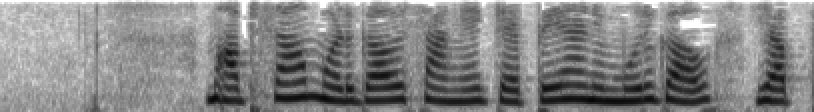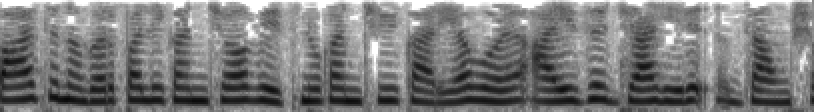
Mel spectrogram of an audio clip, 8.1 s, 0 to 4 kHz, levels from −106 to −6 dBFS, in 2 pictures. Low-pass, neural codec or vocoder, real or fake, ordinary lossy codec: 3.6 kHz; none; real; none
